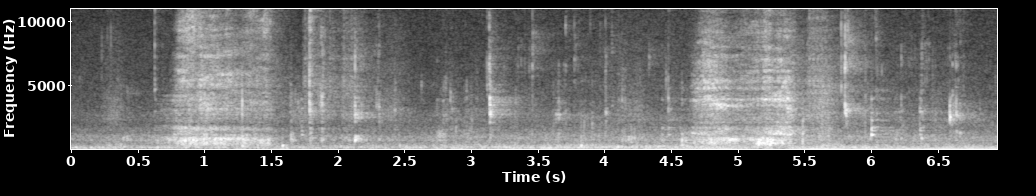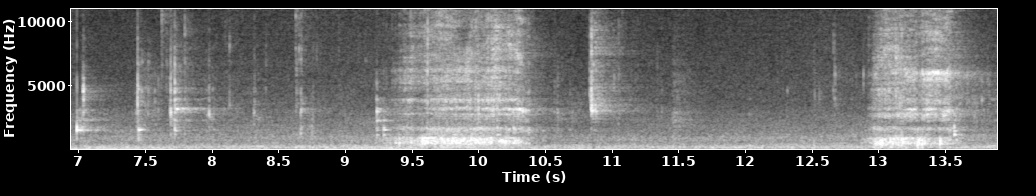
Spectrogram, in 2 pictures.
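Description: Noodles slurped from a glass dish four times, each slurp about a second long, with light clicks of chopsticks against the glass between them.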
